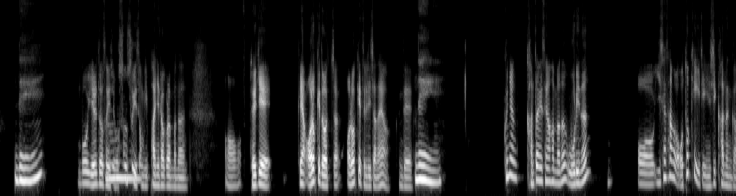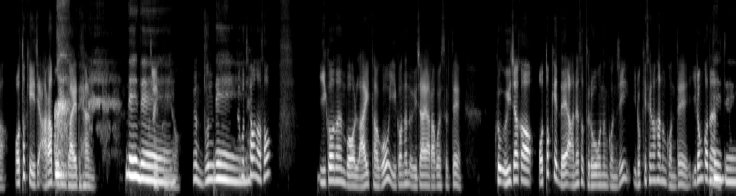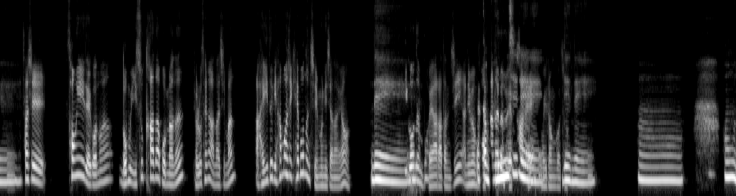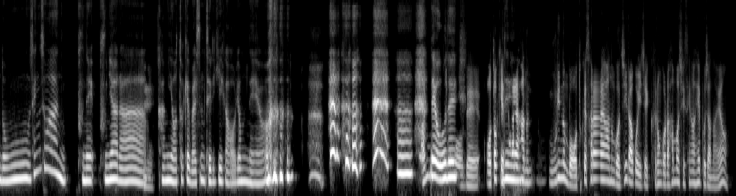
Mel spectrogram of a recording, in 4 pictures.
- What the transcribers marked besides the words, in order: other background noise; tapping; laugh; laughing while speaking: "대한"; laugh; laugh
- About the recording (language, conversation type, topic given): Korean, podcast, 초보자가 창의성을 키우기 위해 어떤 연습을 하면 좋을까요?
